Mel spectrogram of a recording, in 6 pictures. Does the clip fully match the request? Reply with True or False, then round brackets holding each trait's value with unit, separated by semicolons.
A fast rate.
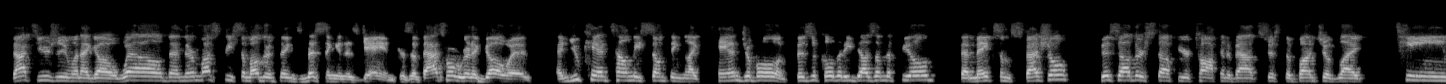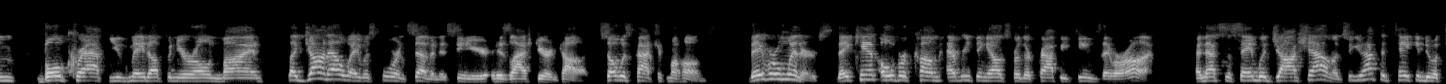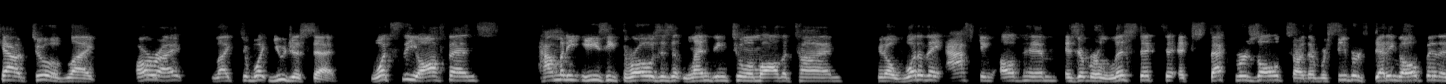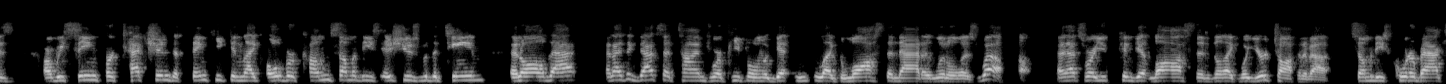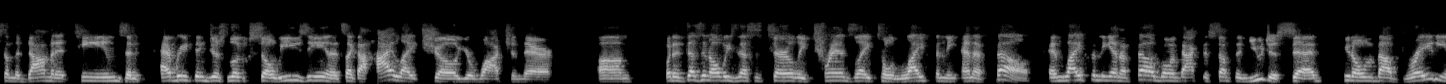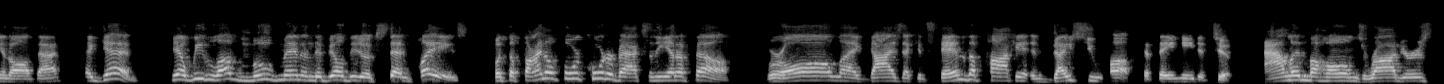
True (215 wpm)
